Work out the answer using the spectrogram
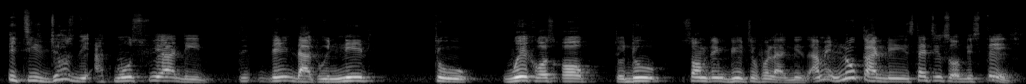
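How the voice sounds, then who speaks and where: A man's voice: a little high, mellow, highs cut off. A middle-aged man with a Nigerian accent, talking emphatically and off the cuff in a panel discussion.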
